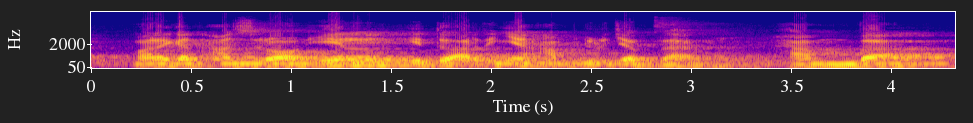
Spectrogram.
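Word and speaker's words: عزرائيل: lagi tinggal sedikit lagi bacanya pakai Ain bukan Izrail kalau udah di Indonesia Israil Tapi aslinya azrail itu artinya Abdul Jabbar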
